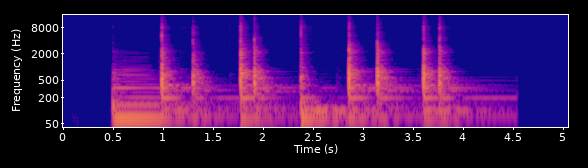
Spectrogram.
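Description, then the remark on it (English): Sharp, bright drum taps in a piece of music, depicting a bear smashing a log to gather honey, strike about nine times in loose pairs and singles over a sustained low, humming instrumental note that holds steady until the taps stop. “These tapping drum beats show the bear smashing a log to gather delicious honey.”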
